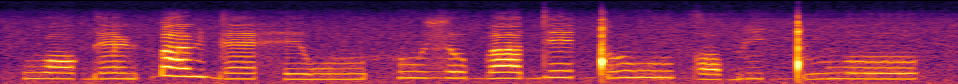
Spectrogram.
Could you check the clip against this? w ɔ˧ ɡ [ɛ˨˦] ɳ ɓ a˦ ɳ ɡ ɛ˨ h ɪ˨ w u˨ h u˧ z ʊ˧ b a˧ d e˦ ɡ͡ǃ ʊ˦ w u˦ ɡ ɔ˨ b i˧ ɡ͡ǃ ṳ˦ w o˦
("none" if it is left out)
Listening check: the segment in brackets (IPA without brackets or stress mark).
ɛ˧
